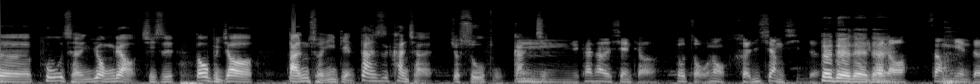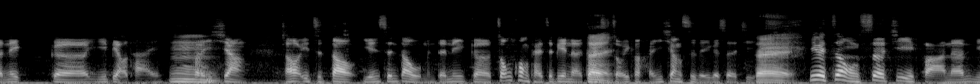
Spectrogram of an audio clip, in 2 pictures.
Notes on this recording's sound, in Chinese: 大改款Honda Fit是在貴三小？實車現場邊看邊說給你聽！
